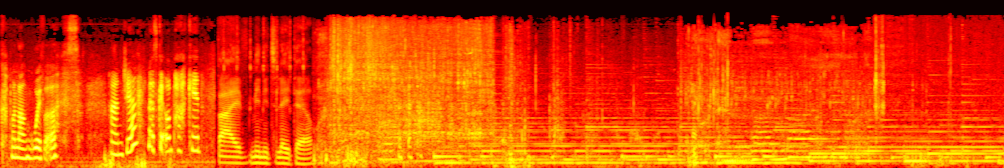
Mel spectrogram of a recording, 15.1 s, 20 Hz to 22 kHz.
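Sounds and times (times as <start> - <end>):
background music with held notes: 5.4 - 15.0.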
